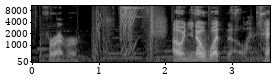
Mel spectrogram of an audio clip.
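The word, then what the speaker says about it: を: I'm not entirely sure what's after your O. And also, it wouldn't be hiragana O, it would be hiragana wo, which is pronounced O.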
